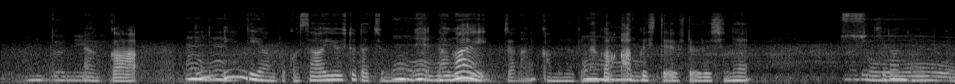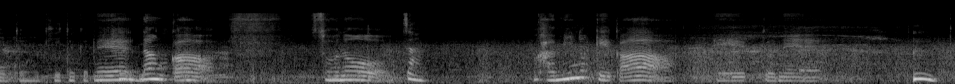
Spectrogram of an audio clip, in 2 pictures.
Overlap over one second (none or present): present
